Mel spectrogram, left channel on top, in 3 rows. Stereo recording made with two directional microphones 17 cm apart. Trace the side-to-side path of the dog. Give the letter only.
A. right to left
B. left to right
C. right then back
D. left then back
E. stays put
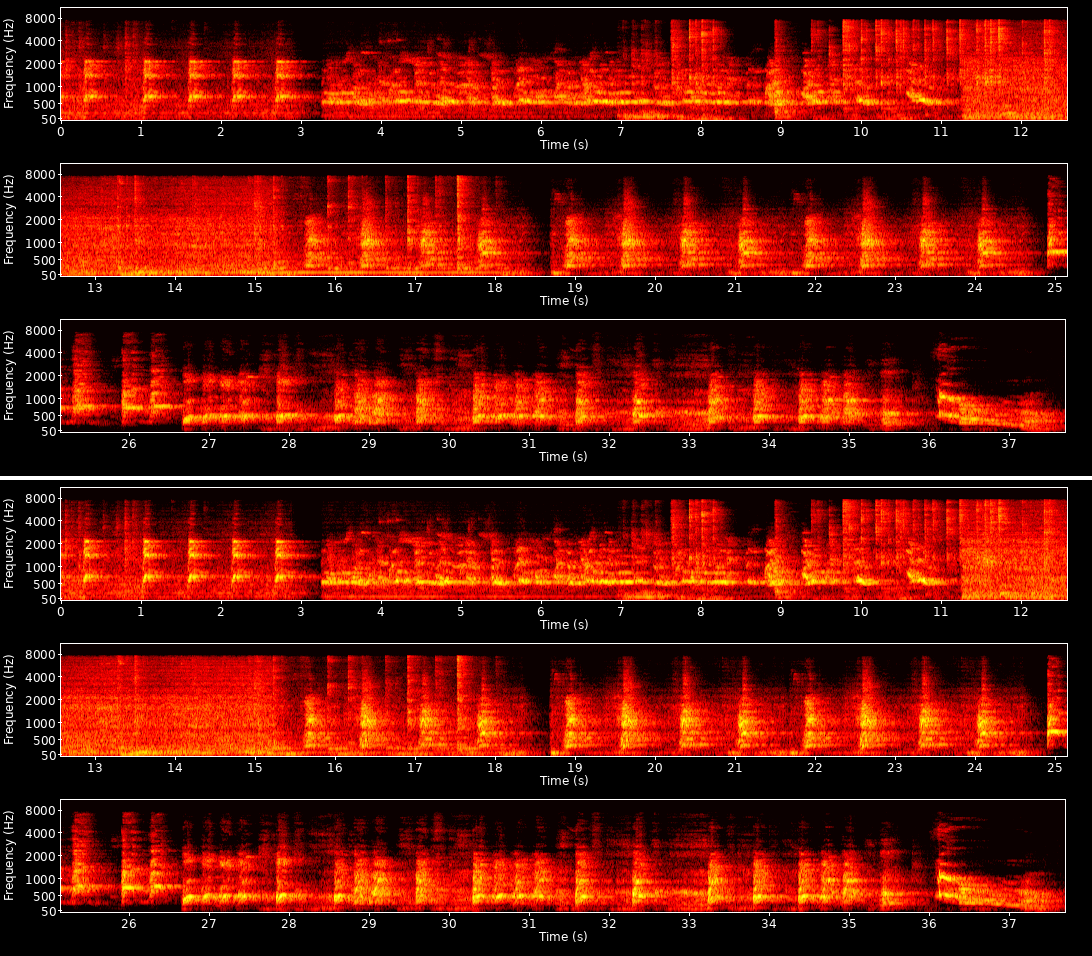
E.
